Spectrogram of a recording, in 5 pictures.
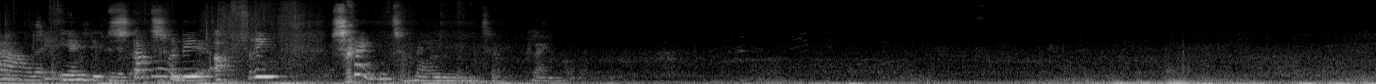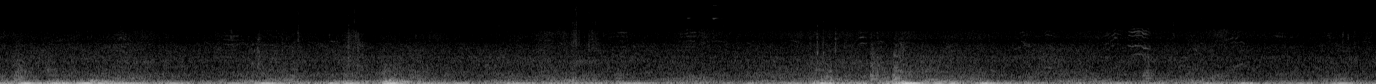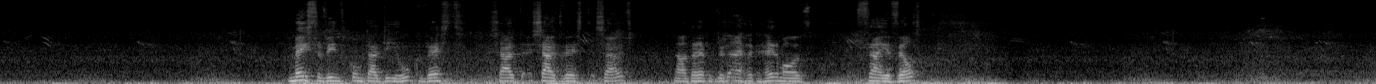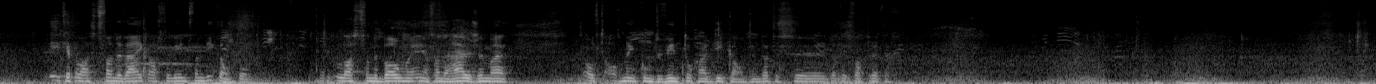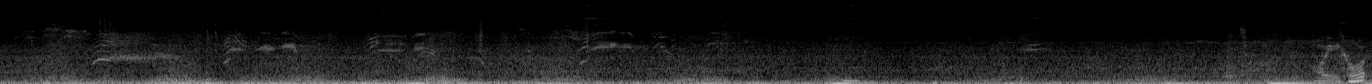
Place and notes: zie (en hoor) mij malen in dit stadsgebied
het suizen van de wieken : zie (en hoor) mij malen, zie mij pralen in dit stadsgebied ....
rustling sound of the turning wicks
9 July 2011, ~18:00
